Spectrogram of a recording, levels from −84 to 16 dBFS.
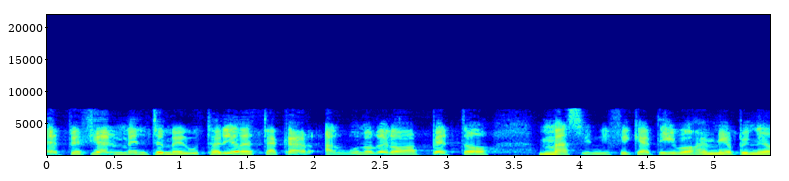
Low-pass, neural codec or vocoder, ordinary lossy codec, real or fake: none; codec, 16 kHz, 1.1 kbps, Voila-Tokenizer; none; fake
